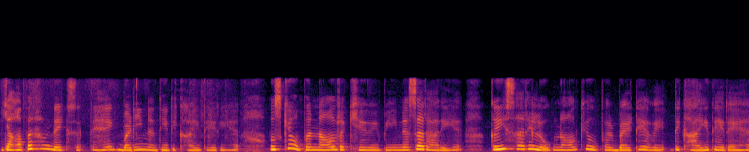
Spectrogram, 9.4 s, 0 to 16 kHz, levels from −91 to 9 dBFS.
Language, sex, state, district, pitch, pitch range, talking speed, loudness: Hindi, female, Maharashtra, Chandrapur, 275 Hz, 255-315 Hz, 225 wpm, -18 LUFS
